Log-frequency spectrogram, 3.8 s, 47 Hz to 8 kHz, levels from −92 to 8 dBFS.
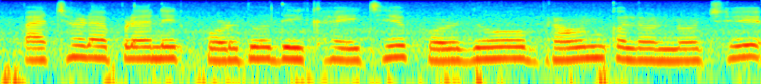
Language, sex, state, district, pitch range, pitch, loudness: Gujarati, female, Gujarat, Valsad, 205-230 Hz, 220 Hz, -13 LUFS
